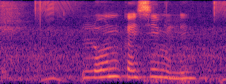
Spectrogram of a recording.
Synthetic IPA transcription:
loːnkəjsemɪli

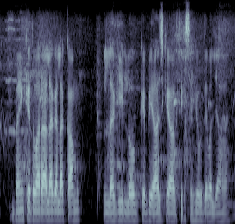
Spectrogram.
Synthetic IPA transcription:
bɛ̃ːŋkːed̪waːɾaɐləɡɐləɡ̚kaːm | lɐɡiloːɡkebɪaːd͡ʒkeaːɾt̪ʰɪksəɦjoːɡd̪eːbəld͡ʒaːɦɛː

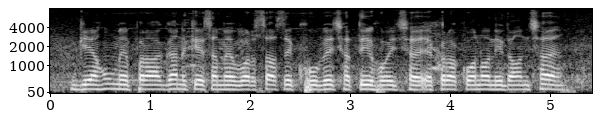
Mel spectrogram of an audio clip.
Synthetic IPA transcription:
ɡɛːɦũmẽpɾaːɡənkesəməjʋəɾsasẽkʰubʱet͡ʃʰət̪iɦojt͡ʃʰɛekɾakoːnonid̪aːnt͡ʃʰə

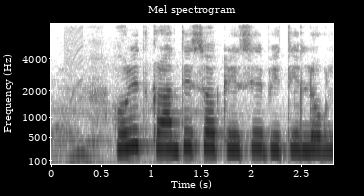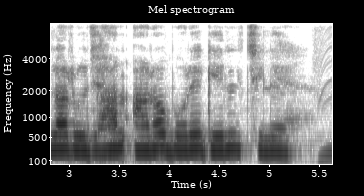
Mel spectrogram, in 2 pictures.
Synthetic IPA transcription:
hoɾit̪kɾant̪isɔkɾisibʱit̪iloɡlaɾud͡ʒɦanaɾɔboɾeɡelt͡ʃʰile

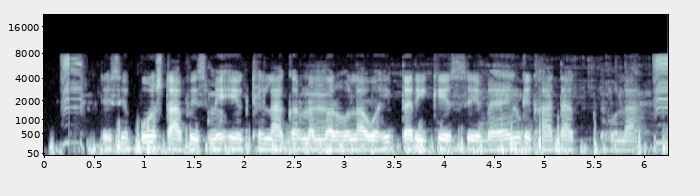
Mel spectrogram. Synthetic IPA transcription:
d͡ʒɛːsepoːsʈaːpʰɪsmẽʔeːkʈʰelaːkəɾnə̃mbəɾɦoːlaʋɐɦit̪əɾiːkesebɛ̃ŋkkʰaːt̪aɦoːlaː

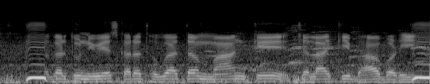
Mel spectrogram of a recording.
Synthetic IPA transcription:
əɡəɾt̪unɪʋeːskəɾət̪ɦouɡat̪əmaːnket͡ʃəlakibʱaːwbəɽ̤iː

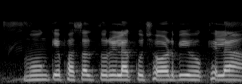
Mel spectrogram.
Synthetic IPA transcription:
mũːŋkepʰəsəlt̪ʊɾeːlakʊt͡ʃʰɔːɽbʱiɦokʰeːlaː

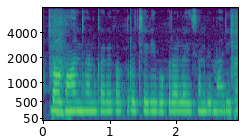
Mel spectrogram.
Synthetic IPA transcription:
bʱəɡʋand͡ʒʱənkəɾekəkʰɾot͡ʃʰeɾibʱokɾaləɦisənbimaɾiɾə

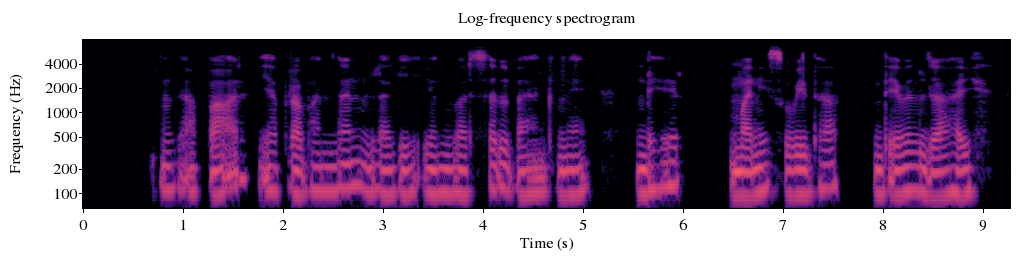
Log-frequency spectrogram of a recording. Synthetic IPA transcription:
ʋja̰ːpa̰ːɾja̰pɾɐbə̃nd̪ʱənlɐɡijuːnɪʋəɾsəlbɛ̃ːŋkmẽ | ɖʱeːɾ | mənisʊʋɪd̪ʱa | d̪ḛːʋəld͡ʒaːi

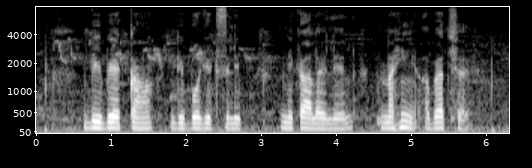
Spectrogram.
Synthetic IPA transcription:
bibekkã | ɖipod͡ʒiʈsilip̚ | nikaləjlel | nəɦĩəbət̪t͡ʃʰəj

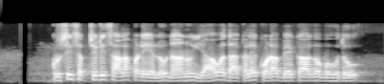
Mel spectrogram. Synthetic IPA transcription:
kɾusisɐb̚siʈisaːlɐpɐɽɛjɐlunaːnujaːʋɐd̪aːkɐɭe̞kɔːɽɐbɛːkaːɡɐbɐɦud̪u

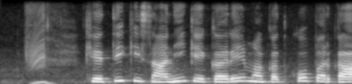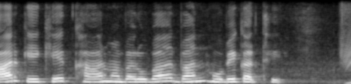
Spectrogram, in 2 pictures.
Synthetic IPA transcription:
kʰeːt̪ikɪsaːnikekəɾẽmɐ̃kət̪kopəɾkaːɾkekʰeːt̪kʰaːɾmãbəɾoːbəɾbə̃nd̪ɦoːbekəɾt̪ʰeː

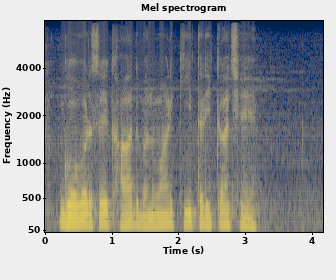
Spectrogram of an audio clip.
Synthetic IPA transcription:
ɡoːʋəɾsekʰaːd̪bənʋaːɽkit̪əɾiːkat͡ʃʰɛː

